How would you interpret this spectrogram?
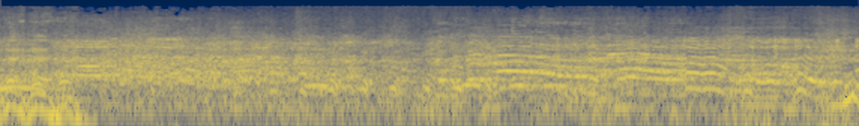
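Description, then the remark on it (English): A crowd boos a man taking off his underwear, a loud, sustained wash of overlapping voices for several seconds, mixed with chatter and a few scattered laughs, dipping briefly midway before swelling again. “Who's booing me taking them off?”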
